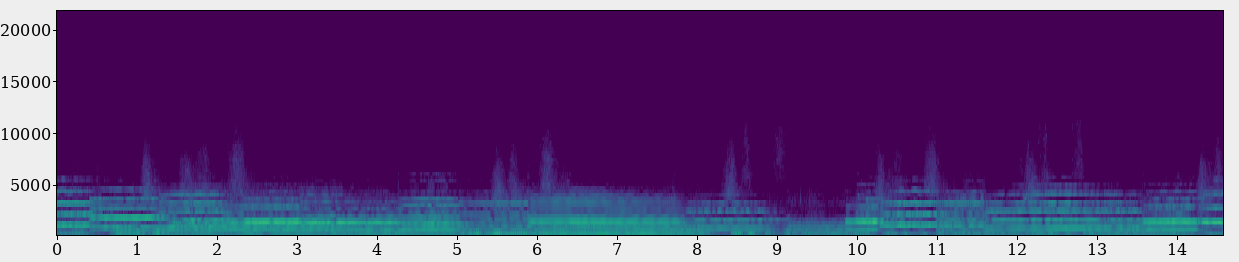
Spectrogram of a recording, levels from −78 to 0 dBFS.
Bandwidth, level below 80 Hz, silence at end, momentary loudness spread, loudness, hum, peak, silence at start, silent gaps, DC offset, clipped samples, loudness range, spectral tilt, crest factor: 11.5 kHz; -62 dBFS; 0 s; 10 LU; -34 LUFS; none; -20 dBFS; 0 s; none; under 0.1%; under 0.1%; 5 LU; -4 dB/octave; 14 dB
